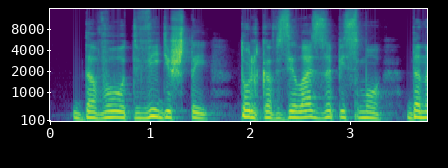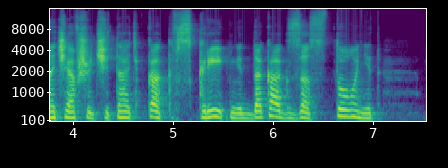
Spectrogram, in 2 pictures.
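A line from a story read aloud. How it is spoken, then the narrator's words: Worried whisper. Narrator (Russian): озабоченно зашептала Аннушка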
